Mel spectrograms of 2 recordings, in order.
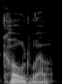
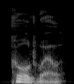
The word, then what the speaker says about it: Caldwell: "Agent Caldwell," someone said, mispronouncing it Caldwell. She corrected him gently. "Coldwell."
